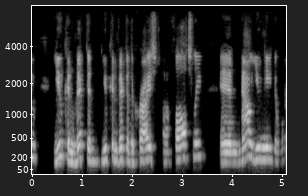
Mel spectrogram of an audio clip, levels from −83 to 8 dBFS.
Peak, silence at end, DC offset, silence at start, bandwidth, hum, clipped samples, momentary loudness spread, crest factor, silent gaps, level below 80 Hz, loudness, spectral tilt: -2 dBFS; 0.05 s; under 0.1%; 0 s; 7.4 kHz; none; under 0.1%; 12 LU; 16 dB; none; -66 dBFS; -16 LUFS; -5.5 dB/octave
